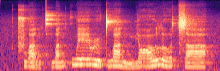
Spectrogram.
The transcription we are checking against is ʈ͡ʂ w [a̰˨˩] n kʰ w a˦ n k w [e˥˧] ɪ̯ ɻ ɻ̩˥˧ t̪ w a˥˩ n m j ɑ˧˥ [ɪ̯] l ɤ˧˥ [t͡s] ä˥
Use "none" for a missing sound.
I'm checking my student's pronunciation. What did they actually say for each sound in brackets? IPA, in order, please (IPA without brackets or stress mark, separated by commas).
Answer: a̰˨˩, e˥, ʊ̯, t͡s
